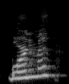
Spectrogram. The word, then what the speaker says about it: Bournemouth: Am I saying it correctly? Bournemouth? Yeah, you are. Yes. Okay. Bournemouth.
